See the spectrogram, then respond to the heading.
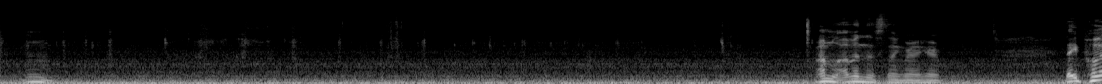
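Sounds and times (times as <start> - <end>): person chewing: 0.0 - 8.2.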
